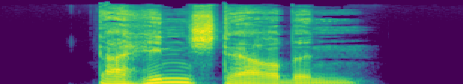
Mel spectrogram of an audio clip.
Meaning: to die
- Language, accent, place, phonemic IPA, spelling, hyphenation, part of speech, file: German, Germany, Berlin, /daˈhɪnˌʃtɛʁbən/, dahinsterben, da‧hin‧ster‧ben, verb, De-dahinsterben.ogg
